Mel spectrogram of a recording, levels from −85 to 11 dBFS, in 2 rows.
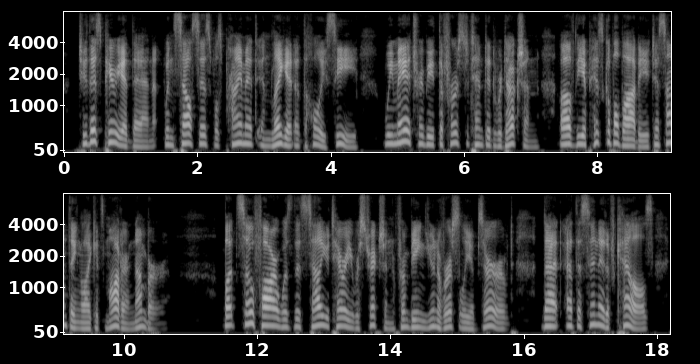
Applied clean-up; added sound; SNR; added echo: none; none; none; none.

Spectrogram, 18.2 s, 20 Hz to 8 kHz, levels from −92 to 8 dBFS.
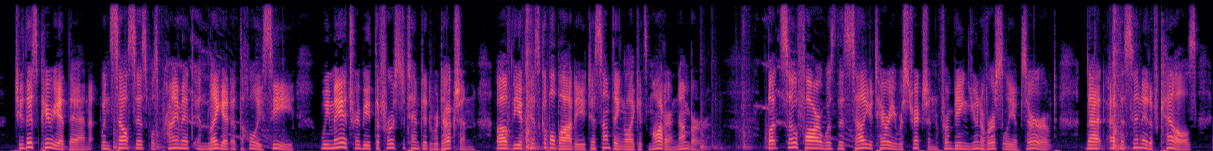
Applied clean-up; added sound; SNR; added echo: none; Squeak; 18 dB; none.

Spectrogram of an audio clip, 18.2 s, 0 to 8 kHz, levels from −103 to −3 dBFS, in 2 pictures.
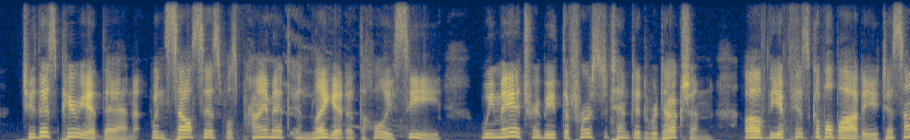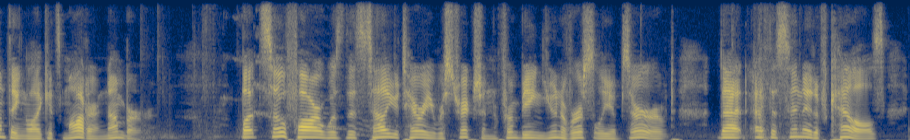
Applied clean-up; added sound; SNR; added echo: neural separator model SepFormer DNS4.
